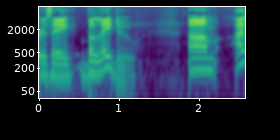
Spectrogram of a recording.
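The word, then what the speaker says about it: billet-doux: Or billet-doo. There's a couple ways if you want to pronounce it the French way. I'm going to say billet-doo. Billet-doo. That's the way I'm going to say it. It's billet-dous.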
